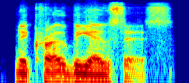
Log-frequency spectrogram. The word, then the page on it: necrobiosis: British English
